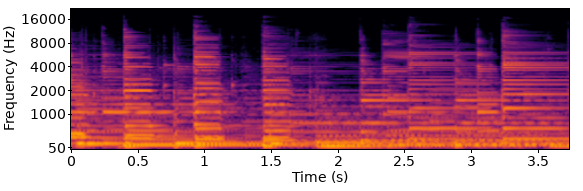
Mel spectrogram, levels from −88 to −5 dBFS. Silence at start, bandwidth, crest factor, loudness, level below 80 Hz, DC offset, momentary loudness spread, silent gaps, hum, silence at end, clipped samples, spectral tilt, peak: 0 s; 14.5 kHz; 16 dB; -25 LUFS; -58 dBFS; under 0.1%; 4 LU; none; none; 0 s; under 0.1%; -5.5 dB/octave; -8 dBFS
